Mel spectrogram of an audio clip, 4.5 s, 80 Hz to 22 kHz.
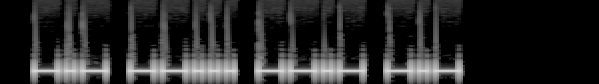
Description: Morse code, heard as a keyed tone, about 20 wpm, 700 Hz. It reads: K7QK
